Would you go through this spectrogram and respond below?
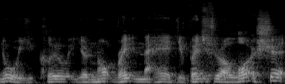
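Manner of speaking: ordinary delivery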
